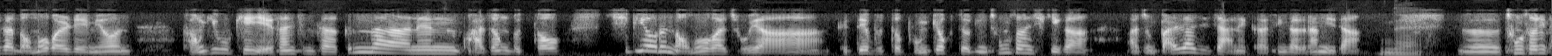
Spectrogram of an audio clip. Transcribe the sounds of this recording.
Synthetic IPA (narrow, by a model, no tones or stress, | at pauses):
ɡanʌmʌɡaɭde̞mjʌnt͡ɕʌŋɡiɡukʰeje̞sʰanɕʰimsʰaɡak͈ɯnːanɯnkwad͡ʑʌŋbutʰʌɕʰibiʌɾɯnʌ̰mʌɡat͡ɕoja̰kɯt͈e̞butʰʌpoŋk͈jʌk̚t͡ɕ͈ʌɡint͡ɕʰoŋsʰʌnɕʰiɡiɡa̰ːt͡ɕomp͈a̰ɭːad͡ʑid͡ʑia̰nɯɭk͈asʰeŋɡaɡɯɭhamɲida̰nɯt͡ɕʰoŋsʰʌɲit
